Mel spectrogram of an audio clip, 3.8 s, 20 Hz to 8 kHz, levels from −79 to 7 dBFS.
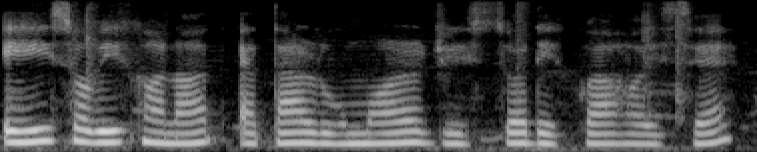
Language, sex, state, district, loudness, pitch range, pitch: Assamese, female, Assam, Kamrup Metropolitan, -18 LUFS, 195-220 Hz, 205 Hz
